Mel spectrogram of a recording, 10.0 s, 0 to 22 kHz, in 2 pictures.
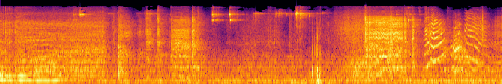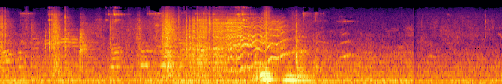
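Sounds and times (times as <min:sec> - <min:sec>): door hinge squeaking: 0:06.6 - 0:08.8.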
